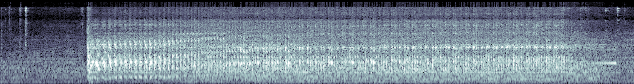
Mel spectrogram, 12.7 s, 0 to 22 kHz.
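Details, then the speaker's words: Ford 6.0 Powerstroke diesel, 112,000 miles, died at highway speed; fuel pump already replaced. Cranks steadily about 2.5 turns a second, ICP connector unplugged, never fires. Scan showed IPR 85%, ICP 400 psi while cranking; HPOP diagnosed bad. "tries to start up it's like as if fuels not getting to it"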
